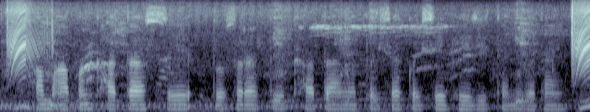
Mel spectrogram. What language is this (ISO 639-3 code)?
bho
